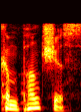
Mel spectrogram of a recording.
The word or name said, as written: compunctious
